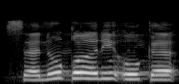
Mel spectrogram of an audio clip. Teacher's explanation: سنقرئک میں قاف پر آواز کو ہلانا ہے, اس آواز کے ہلانے کو قلقلہ کہتے ہیں. سنقرئک, کسی حرف کو لمبا نہیں کرنا.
